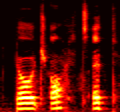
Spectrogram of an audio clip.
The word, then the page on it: doo-ch'ohLts'it: hupa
